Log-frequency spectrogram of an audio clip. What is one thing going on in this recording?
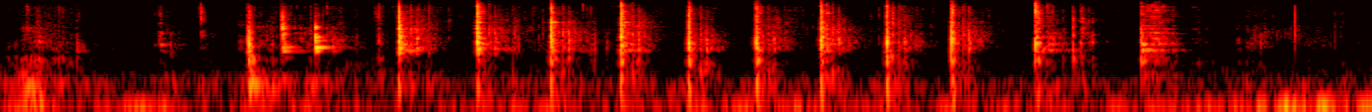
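A trowel scrapes and taps mortar on concrete blocks.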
